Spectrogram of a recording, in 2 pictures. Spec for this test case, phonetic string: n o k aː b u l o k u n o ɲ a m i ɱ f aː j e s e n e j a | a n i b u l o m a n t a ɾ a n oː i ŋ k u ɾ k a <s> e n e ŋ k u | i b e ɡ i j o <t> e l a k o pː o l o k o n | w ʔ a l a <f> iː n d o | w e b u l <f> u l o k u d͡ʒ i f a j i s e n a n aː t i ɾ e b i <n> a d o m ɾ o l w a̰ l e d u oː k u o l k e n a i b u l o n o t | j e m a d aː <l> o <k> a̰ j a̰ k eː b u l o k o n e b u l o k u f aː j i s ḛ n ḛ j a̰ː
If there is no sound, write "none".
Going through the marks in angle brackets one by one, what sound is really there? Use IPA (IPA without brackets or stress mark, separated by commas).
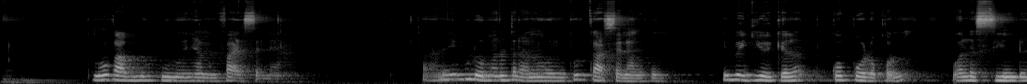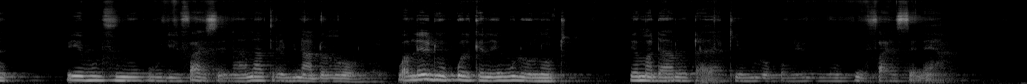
s, k, s, f, n, ɾ, t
